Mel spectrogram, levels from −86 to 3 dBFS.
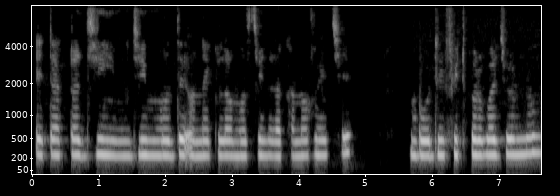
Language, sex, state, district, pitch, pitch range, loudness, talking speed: Bengali, female, West Bengal, Malda, 235 Hz, 230-245 Hz, -27 LUFS, 120 wpm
